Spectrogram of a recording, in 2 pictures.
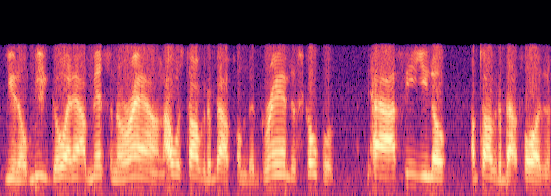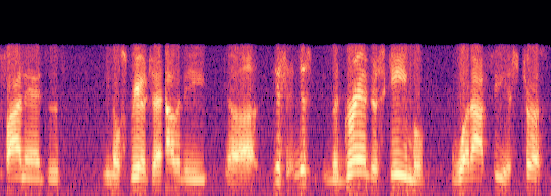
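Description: A man from Texas calling in to a radio show over the phone, talking casually and clearing his throat now and then. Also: medium pitch, moderate pace, dry recording. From Texas, USA. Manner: relaxed and conversational, clears his throat often. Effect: calling in over a phone line to a radio show. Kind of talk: casual call-in chat. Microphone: telephone. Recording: tinny, dry phone line.

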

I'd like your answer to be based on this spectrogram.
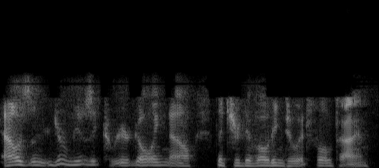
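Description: A man's voice: mid-range voice, normal speed, gravelly, husky. A male host interviewing a musician, talking in a formal, courteous way with long winding questions. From lived in Southern California. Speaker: radio show host. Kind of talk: interview on a phone line. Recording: tinny phone-line sound.

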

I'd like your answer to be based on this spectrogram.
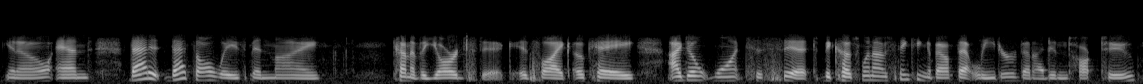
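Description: A man's voice: a little high, slight background noise. A man co-hosting a spiritual talk radio show, speaking reflectively and conversationally while affirming his partner. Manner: reflective, conversational, quick to affirm and laugh along. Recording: tinny phone line.

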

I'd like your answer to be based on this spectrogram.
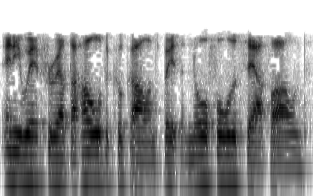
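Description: A man with an Australian accent, talking in an easygoing, relaxed way as a guest in a casual interview. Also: medium pitch, very fast. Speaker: travel company guest. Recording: tinny phone line.

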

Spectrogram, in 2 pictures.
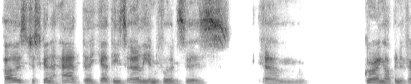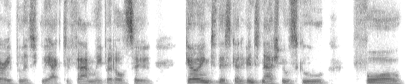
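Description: A man from the United Kingdom being interviewed as a guest on a podcast, speaking in a measured, articulate way. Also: mid-range voice, steady tone, dry recording. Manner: measured, articulate, slow and deliberate. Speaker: guest expert on biodiversity.

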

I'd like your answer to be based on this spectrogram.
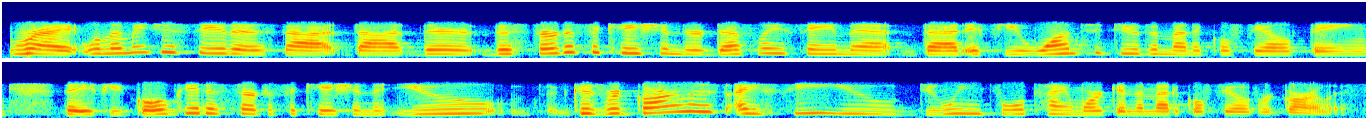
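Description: Female psychic medium host, high pitch, comforting delivery, slightly dull lo-fi call sound. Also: a little fast, few pauses. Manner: soothing, reassuring, with endearments like "hon". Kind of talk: psychic reading for a caller.

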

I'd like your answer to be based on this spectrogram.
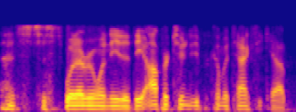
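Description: Wry low-voiced man on a tinny line. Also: very fast, no room sound. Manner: wry, deadpan joker. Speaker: radio show co-host. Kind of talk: casual chat. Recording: dry, phone-like narrow sound.

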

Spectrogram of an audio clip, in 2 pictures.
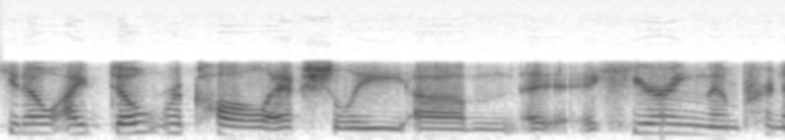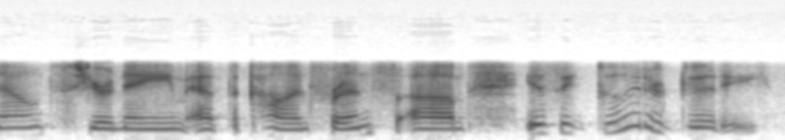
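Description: A woman hosting a talk show who introduces her guest warmly, with many filler words. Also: on the low side, normal speed, hardly any pauses, no echo. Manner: warm and gushing, heavy on filler words. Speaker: radio show host. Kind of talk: interview introduction. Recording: tinny phone-line sound.

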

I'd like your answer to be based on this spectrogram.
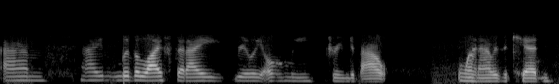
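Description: A woman's voice: on the low side, little pitch movement, normal speed, no echo. A woman guest from Africa, chatting and laughing easily in an interview. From South Africa. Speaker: actress guest. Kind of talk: casual interview. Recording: dry tinny phone line.

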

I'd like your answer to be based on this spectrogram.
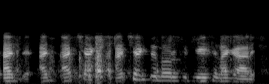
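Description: Halting man hosting a podcast over a tinny line. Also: a little high, expressive, background noise. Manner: laughing, halting with many restarts. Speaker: podcast host. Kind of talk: casual podcast chat.

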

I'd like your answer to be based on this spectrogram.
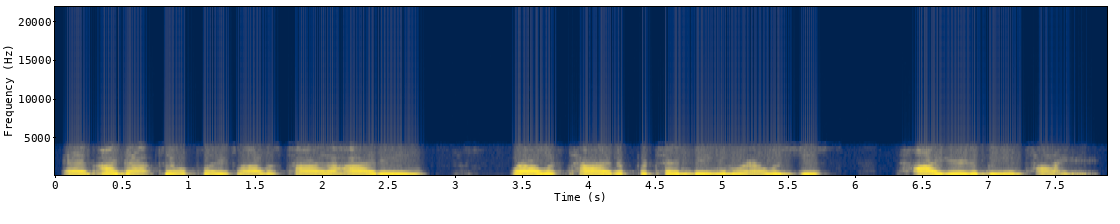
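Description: A Guyanese entrepreneur and event planner talks motivation as a guest on internet radio, heard through a tinny phone connection. He has a high-pitched, steady voice at a normal pace, and his earnest, reflective answers are full of ums and uhs.

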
